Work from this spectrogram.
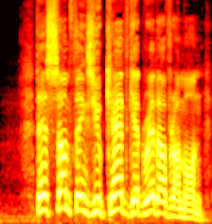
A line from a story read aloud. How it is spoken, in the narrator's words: his sister yelled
